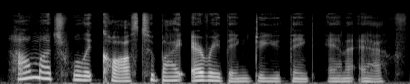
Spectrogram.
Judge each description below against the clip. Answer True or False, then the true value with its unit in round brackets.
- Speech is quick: False (190 wpm)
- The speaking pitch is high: False (175 Hz)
